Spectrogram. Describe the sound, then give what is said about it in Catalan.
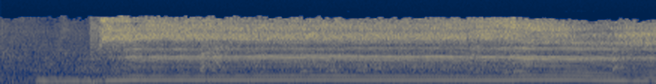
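An electric drill bores holes into a wall of an old building inside a shop, a loud, sustained, buzzing motor whine that holds a steady pitch and shifts slightly near the end. “El Monzó fent forats aquí a la botiga del Barça. Fixeu-vos la diferència amb el martell.”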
